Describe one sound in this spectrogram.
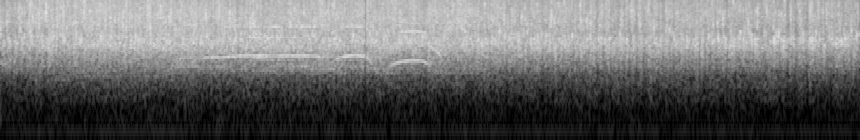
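A crowd claps their hands.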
